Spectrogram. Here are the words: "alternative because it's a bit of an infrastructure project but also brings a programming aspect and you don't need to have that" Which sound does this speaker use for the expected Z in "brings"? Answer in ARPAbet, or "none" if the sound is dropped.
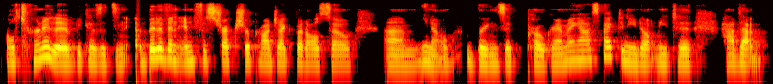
Z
